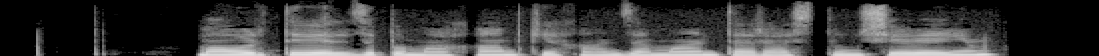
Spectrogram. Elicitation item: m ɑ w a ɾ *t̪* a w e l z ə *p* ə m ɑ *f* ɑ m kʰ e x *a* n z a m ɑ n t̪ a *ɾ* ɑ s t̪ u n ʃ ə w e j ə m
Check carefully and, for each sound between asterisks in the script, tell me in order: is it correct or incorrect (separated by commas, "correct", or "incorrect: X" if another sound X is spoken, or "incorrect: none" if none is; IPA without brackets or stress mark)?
correct, correct, incorrect: x, incorrect: ɑ, correct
